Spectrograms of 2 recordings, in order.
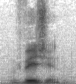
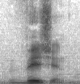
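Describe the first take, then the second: No difference in how they are said.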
